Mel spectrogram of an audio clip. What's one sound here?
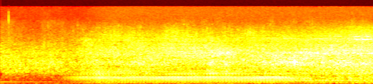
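A train horn blares in a long steady blast from a distance.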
